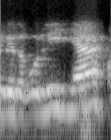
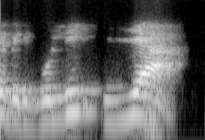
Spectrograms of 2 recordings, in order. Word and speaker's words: virgulilla: A los gallegos se les deja decir virguliña porque lleva ñ, pero en castellano se dice virgulilla, como pollo. Virgulilla.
